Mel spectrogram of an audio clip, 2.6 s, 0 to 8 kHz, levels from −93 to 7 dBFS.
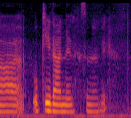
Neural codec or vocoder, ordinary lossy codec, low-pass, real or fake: codec, 16 kHz, 1.1 kbps, Voila-Tokenizer; none; none; fake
